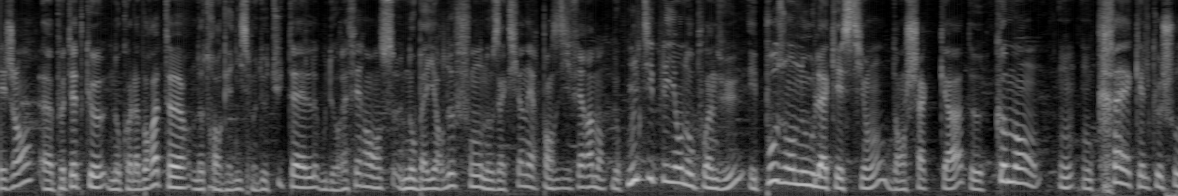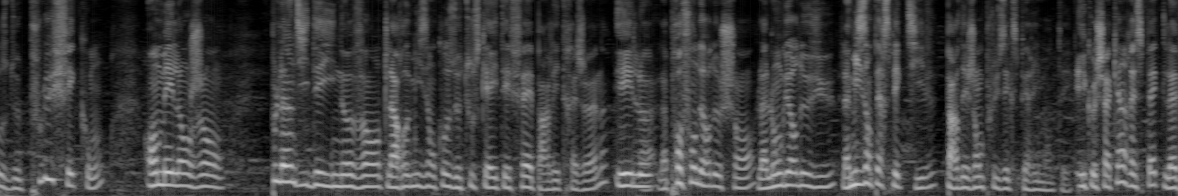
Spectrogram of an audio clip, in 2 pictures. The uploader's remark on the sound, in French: Restaurant BON à Paris dans le 16ème arrondissement de nous avoir accueilli pour cet enregistrement. Nous remercions le restaurant BON à Paris dans le 16ème arrondissement de nous avoir accueilli pour cet enregistrement.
